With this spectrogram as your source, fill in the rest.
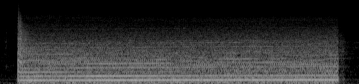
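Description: A race car engine in iRacing at Oulton Park International holds a loud, steady tonal drone for about three seconds, starting abruptly and cutting off just as suddenly. No one speaks.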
